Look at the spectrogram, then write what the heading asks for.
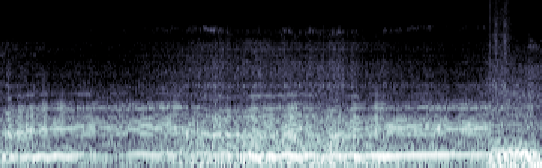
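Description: Subaru Impreza WRX STI's turbocharged flat-four engine running hard on a hill-climb run, holding a steady pitch, then jumping up in pitch and getting louder near the end.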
